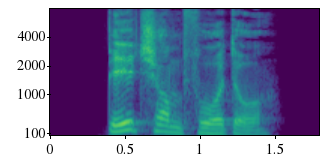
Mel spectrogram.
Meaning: screenshot
- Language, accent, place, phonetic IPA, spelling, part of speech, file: German, Germany, Berlin, [ˈbɪltʃɪʁmˌfoːto], Bildschirmfoto, noun, De-Bildschirmfoto.ogg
